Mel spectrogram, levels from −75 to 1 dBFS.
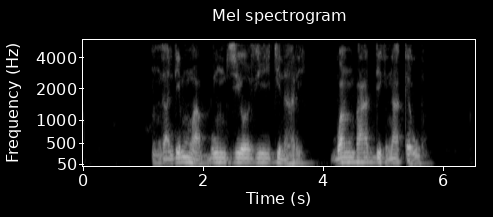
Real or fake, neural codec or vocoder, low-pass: fake; codec, 24 kHz, 3 kbps, HILCodec; 5.4 kHz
